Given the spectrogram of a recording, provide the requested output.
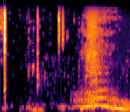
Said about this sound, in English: So sorry, you know I am recording in my car, so I tried to it's kind of hot, so I opened the window, but then the road I'm beside is quite loud, so let's not do that anymore.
